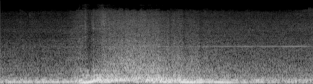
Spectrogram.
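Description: A 1992 Ford Mustang SAAC Mk1 with a 5.0-liter V8 revs up loudly with a rising growl, holds for a moment, then settles back to a rumbling idle.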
